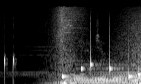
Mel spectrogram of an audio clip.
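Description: Logo intro sting: two quick pops, then a rising swell with deep bass and a few short, bright plucked notes over a held chord.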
